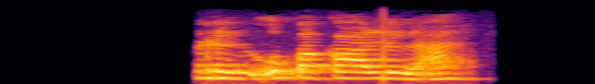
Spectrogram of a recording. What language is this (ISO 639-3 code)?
tha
